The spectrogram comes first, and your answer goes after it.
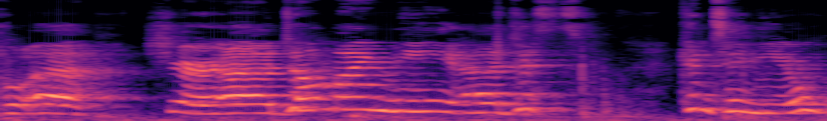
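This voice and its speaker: A high-pitched, put-on character voice at a fairly slow pace, with a slight echo. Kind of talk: comic children's theatre. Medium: stage play. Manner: hesitant, sheepish, easily confused.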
